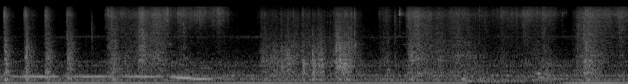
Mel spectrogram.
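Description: A hand presses and pats food into crunchy breadcrumbs.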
